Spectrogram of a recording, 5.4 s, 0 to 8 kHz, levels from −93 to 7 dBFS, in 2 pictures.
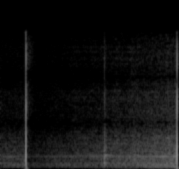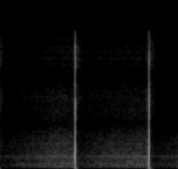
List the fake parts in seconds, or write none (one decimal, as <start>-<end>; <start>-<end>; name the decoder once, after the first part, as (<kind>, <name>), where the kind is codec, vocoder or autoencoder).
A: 1.0-2.1 (vocoder, Vocos); 2.8-4.8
